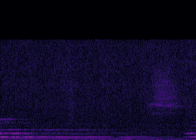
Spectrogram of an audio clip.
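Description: Opera music played from a vinyl LP on a turntable: a held note fades away over the first second and a half, leaving a short quiet gap with only a faint low rumble.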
